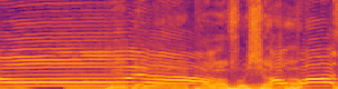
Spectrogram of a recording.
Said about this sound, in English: Can somebody shout hallelujah? And give the Lord a powerful shout. Come and shout hallelujah.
